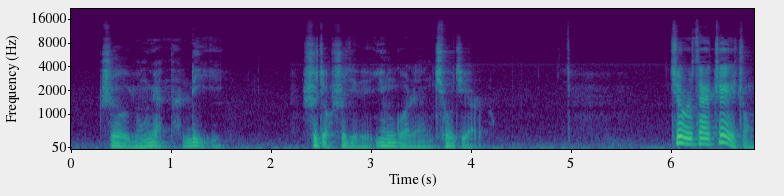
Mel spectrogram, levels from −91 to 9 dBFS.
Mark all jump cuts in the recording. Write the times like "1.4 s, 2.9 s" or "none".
2.2 s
